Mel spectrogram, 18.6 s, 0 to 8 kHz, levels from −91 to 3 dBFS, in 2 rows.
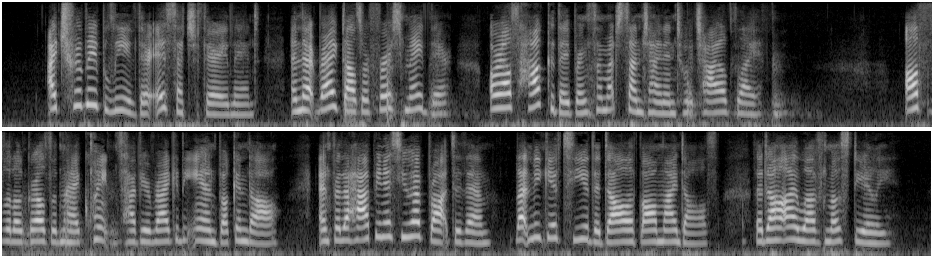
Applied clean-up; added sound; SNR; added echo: neural separator model SepFormer DNS4.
